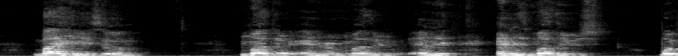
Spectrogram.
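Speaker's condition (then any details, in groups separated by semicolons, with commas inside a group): Cerebral palsy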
